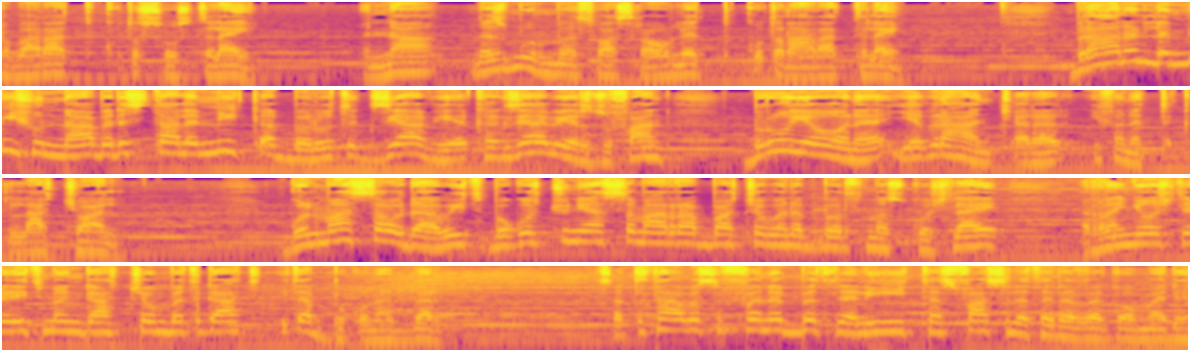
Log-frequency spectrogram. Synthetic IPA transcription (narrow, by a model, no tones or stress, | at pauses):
aɾbaɾat̪ːkʷʼut̪ʼɨɾso̞st̪laj | ʔɨnːa | məzmuɾməsoasɾa̰hulət̪ːkʼut̪ʼɨɾa̰ɾat̪ːlaj | bɨɾhanɨnləmːiʃunːabəd̪əst̪ʰaləmːikʼːəbːəlut̪ɨɡzijaβhe̞ɾkʰəɨɡzijaβhe̞ɾzufan | bɨɾojɛho̞nəjɛβɨɾhant͡ʃʼɛɾəɾjɪfənɨt̪ʼːɨkʼɨlːa̰t͡ʃːɛwal | ɡolmasawd̪awit̪bəɡo̞t͡ʃːunjast̪əmarːabːat͡ʃːɛwbənəbːəɾut̪məskʰo̞t͡ʃːlaj | ʔɨɾːəɲːawot͡ʃːləlit̪məŋɡat͡ʃːɛwnbət̪ʰɨkʼat̪jɪt̪ʼəbːɨkʼunəbːəɾ | sʼət̪ʼɨt̪ʰabəsəfːənəbːət̪ləlijt̪ʰːəsfasɨlət̪ʰəd̪ərːəɡəwməd̪h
